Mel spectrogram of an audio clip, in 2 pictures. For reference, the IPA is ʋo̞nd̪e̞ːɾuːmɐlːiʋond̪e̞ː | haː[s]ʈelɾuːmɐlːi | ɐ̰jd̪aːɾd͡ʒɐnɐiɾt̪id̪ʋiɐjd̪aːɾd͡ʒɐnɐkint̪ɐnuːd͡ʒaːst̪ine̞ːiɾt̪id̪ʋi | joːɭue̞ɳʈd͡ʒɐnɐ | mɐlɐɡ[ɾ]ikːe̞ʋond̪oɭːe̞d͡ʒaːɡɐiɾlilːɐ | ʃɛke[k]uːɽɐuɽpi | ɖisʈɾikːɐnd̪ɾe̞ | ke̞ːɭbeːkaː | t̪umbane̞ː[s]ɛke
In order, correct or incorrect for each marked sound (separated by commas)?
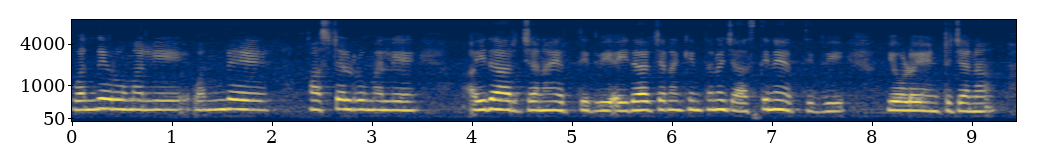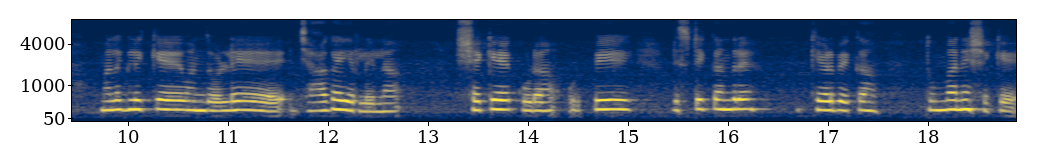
correct, incorrect, correct, incorrect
